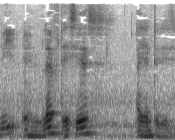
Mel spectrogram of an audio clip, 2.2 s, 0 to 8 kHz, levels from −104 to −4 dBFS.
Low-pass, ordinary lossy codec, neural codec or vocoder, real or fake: 7.2 kHz; MP3, 32 kbps; none; real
